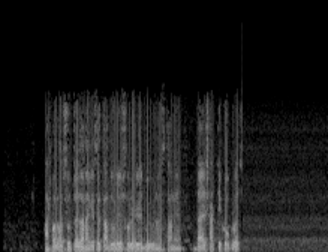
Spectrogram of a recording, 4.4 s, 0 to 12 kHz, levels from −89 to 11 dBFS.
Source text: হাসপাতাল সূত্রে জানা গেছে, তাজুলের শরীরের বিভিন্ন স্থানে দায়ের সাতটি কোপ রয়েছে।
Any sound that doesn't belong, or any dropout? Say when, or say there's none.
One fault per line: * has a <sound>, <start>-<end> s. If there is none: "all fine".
all fine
